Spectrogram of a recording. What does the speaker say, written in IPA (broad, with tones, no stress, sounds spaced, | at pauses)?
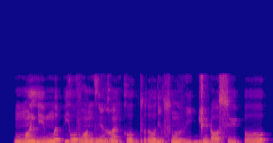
m õ˧˥˧ lʲ ø˩˥ m ə˧˥ p j o˧˥ v ɔ̃˩˥ n z ĩ˩˥ ʁ œ̃˩˥ k o˧˥˧ ɡ r o˧˥˧ ɾ i˩˥ sʷ œ̃˧˥˧ v i˧˥ ɡ i˧˥˧ ɽ ɔ˩˥ s y˩˥ ʔ o˧˥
